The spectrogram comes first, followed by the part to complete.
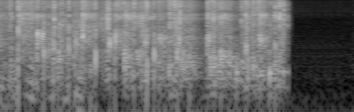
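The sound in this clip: Applause from an audience welcoming a new member at a year-end gathering: dense, continuous clapping for about two seconds that cuts off abruptly into near silence.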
